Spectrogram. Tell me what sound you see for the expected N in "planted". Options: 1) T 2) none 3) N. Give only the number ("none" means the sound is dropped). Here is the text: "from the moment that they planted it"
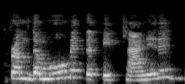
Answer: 3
